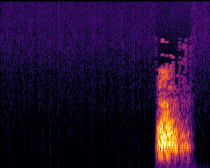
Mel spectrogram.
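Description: Near silence, then near the end one short vocal sound lasting under half a second.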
